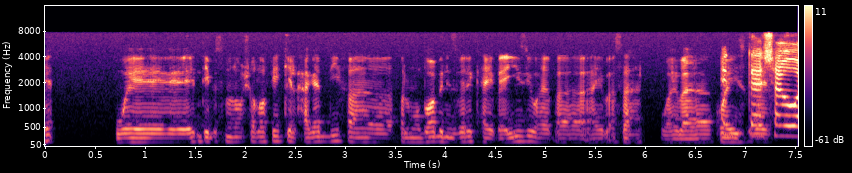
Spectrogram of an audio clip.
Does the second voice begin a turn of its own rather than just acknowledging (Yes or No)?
Yes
